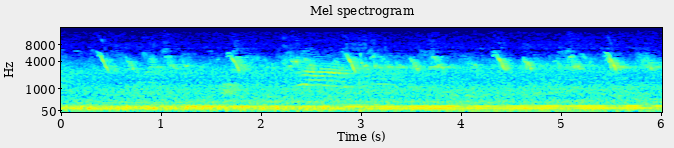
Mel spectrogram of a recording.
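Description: Small birds chirping repeatedly with short, high, falling notes, with a brief run of descending notes about two and a half seconds in, over a steady low hum.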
